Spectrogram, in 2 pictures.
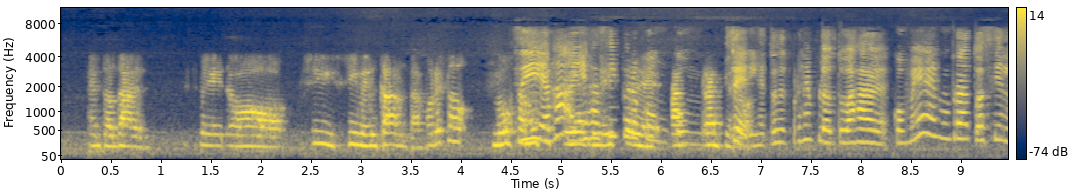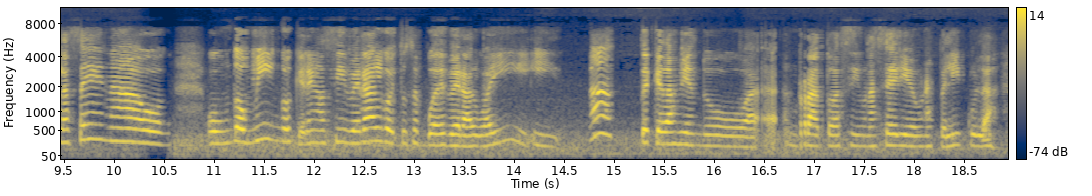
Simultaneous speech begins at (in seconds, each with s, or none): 4.5 s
